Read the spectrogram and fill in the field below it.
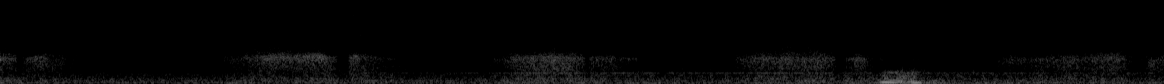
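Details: Long-coat Chihuahuas chip and prin napping together indoors, one giving a loud, old-man-like snore: soft, breathy rasping snores repeating about every two and a half seconds, each swelling and fading, in a quiet room.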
